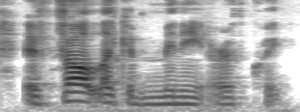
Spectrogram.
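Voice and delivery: plain reading voice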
